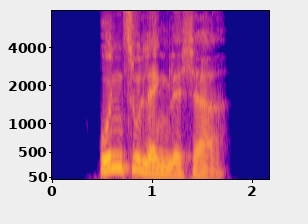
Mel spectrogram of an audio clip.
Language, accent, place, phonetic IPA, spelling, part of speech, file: German, Germany, Berlin, [ˈʊnt͡suˌlɛŋlɪçɐ], unzulänglicher, adjective, De-unzulänglicher.ogg
- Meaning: 1. comparative degree of unzulänglich 2. inflection of unzulänglich: strong/mixed nominative masculine singular 3. inflection of unzulänglich: strong genitive/dative feminine singular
